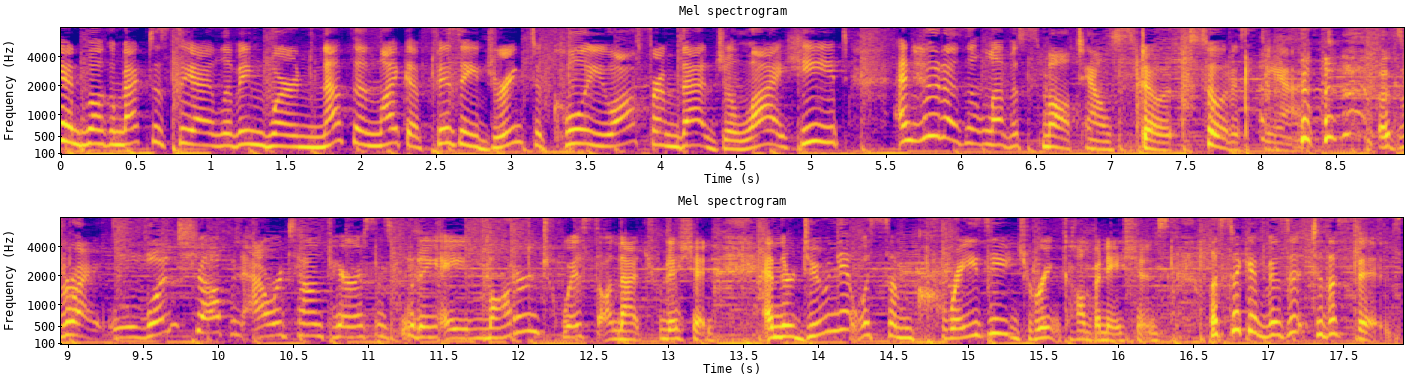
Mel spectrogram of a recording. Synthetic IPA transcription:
ɨ̃nwɛlˠkmbæk̚tɨsiaɪlɪvɪ̃ŋwə˞nʌθɪ̃ŋlaɪkɨfɪzidɹɪ̃ŋk̚tʰɨkʰulˠjɨɔfɹʌ̃mðɨt̚d̥ʒ̥əlaɪhiɾ | ɨ̃nhʉɾʌzə̃nʔˡlʌvəsmɔlˠtʰãʊ̃nstoʊsoʊɾɨstæ̰̃nðætsɹaɪt̚wʌ̃nʃɑpɨ̃na̰ʊə˞tʰãʊ̃npʰɛɹɨsɨz̥pʰʊɾɪ̃ŋʔɨmɑɾə̃˞ntʰw̥ɪstn̩ðɨtʰɹ̥ɨdɪʃɨ̰̃nʔɨ̰̃nðə˞dʉɪ̃ŋɪʔ̚wəð̥sʌ̃mkʰɹ̥eɪzidɹɪ̃ŋkʰɑ̃mbɨneɪʃɨ̰̃nz̥lətstʰeɪkɨvɪzɨtʰɨðəfɪ̰z̥

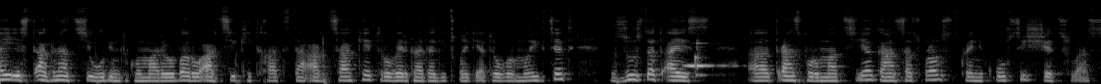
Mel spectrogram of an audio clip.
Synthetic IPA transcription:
aiɛst̪ʼaɡnat̪sʰiuɾimd̪ɡɔmaɾɛɔbaɾɔaɾt̪sʰikʰit̪ʰχaɾt̪ʰd̪aʔa̰ɾt̪sʰakʰɛt̪ʰɾɔvɛɾɡad̪aɡit̪sʼqʼwɛt̪ʼia̰t̪ʰɾɔɡɔɾmɔikʰt̪sʰɛt̪ʰ | zust̪ʼat̪ʰaɛs | t̪ʼɾanspʰɔɾmat̪sʰiaɡansasχɾafst̪ʰkʰwɛnikʼuɾsisʃɛt̪sʰwlˠa̰s

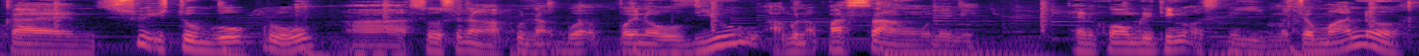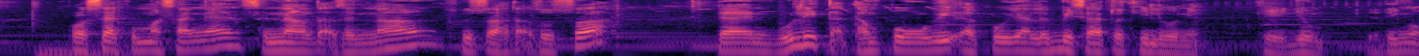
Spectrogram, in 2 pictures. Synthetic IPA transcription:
kanswit͡ʃt̪uɡopɾoasosənaŋa̰kunaʔbuat̪̚pɔĩnɔfvjua̰kunaʔpasaŋmunənihdankoaŋbəlɛht̪ɛŋɔʔsəndiɾimat͡ʃamːanə̃ | pɾosɛskəmasaŋansənaŋt̪a̰ʔsənaŋsusaht̪a̰ʔsusah | danbulɛht̪aʔt̪ampʊŋwit̪̚akujaŋləbɪhsəɾat̪uskilonihoked͡ʒʊmdat̪eŋɔʔ

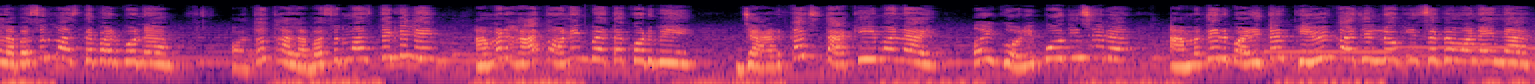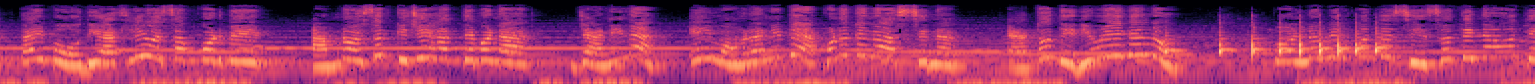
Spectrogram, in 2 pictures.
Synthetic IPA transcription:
labasɔɾmast̪epaɾbona | ɔt̪ɔt̪ʰalabasɔɾmãst̪eɡeleamɔɾɦat̪ɔnek̚bɛt̪akɔɾbed͡ʒaɾkad͡ʒt̪akijmanajojɡoɽibowd̪isaɾaamad̪eɾbaɽit̪aɾkewikad͡ʒeɾlokɦisabemanajnat̪aɦjbowd̪ʱiat̪ʰleojsab̚kɔɾbe | amɽɔojsɔb̚kit͡ʃʰujɦat̪̚d̪ebɔnad͡ʒanina | ejmɔɦɽaniʈ̪eɛkʰɔnɔkɛneast͡ʃʰenaɛt̪ɔd̪eɾiɦojeɡalo | pɔɾlobit̪kɔt̪asisɔt̪inamɔt̪e

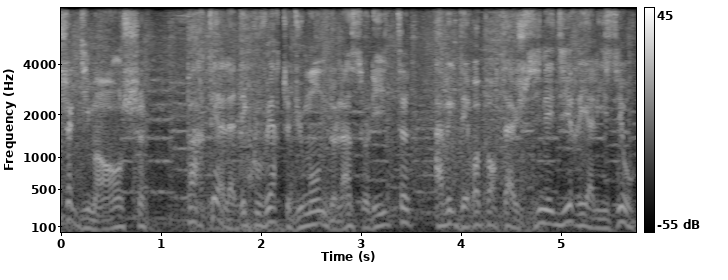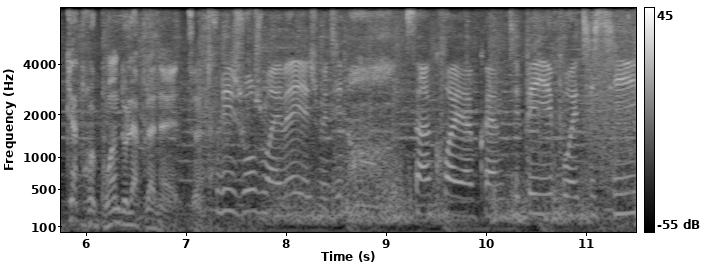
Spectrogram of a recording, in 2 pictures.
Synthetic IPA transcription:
ʃak̚d̪imɑ̰̃ʃ | paʁt̪ealad̪ekuvɛʁt̪d̪ymɔ̃d̪ːəlɛ̃sɔlit̪ | avɛk̚d̪eʁəpɔʁt̪aʒzined̪iʁealizeokat̪χəkwɛ̃d̪əlaplanɛ̰t̪t̪uleʒuʁʒəməʁevɛjeʒəməd̪isɛɛ̃kχwajabləkɑmɛmt̪epejepuʁɛt̪χisi

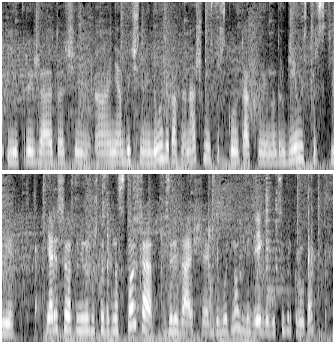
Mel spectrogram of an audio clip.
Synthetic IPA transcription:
ʔipɾəjɪʐːajʊt̪ot͡ɕɪnʲənʲɪɐbɨt͡ɕnɨjəlʲudʲɪkaknɐnaʂʊməsʲtʲɪrskujʊt̪akɨnəd̪ɾʊɡʲijəməsʲtʲɪrskʲijə | jaɾʲɪʂɨlˠəʂt̪omnʲenuʐnəʂt̪ot̪ut̪nɐst̪o̞lʲkəzəɾʲɪzajʉɕːɪjəɡdʲebudʲɪt̪mno̞ɡəlʲʉdʲejɡdʲe̞budʲɪt̪supʲɪrkɾut̪ə

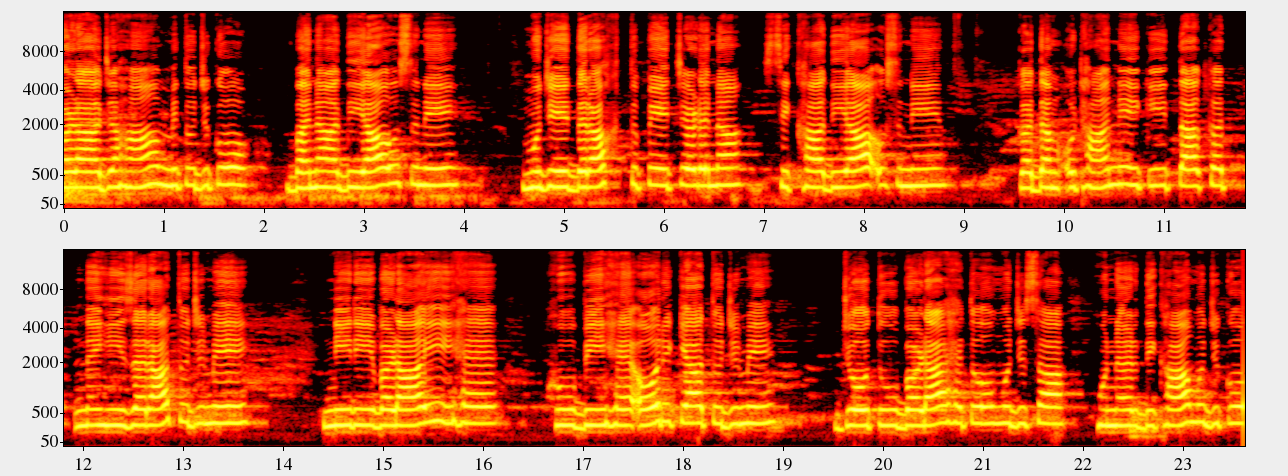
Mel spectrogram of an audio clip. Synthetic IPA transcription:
bɐɽad͡ʒɐɦãːmẽt̪ʊd͡ʒʱko | bɐnad̪ijaʊsne | mʊd͡ʒʱed̪ɐɾəxt̪pet͡ʃɐɽnasɪkʰad̪ijaʊsne | kɐd̪əmʊʈʰaːnekit̪aːkət̪̚nɐɦĩzɐɾat̪ʊd͡ʒmẽ | niːɾibɐɽaːiɦɛː | xuːbiɦɛɔːɾkjaːt̪ʊd͡ʒmẽ | d͡ʒoːt̪ubɐɽaɦɛt̪omʊd͡ʒsa | ɦʊnəɾd̪ɪkʰamʊd͡ʒkoː

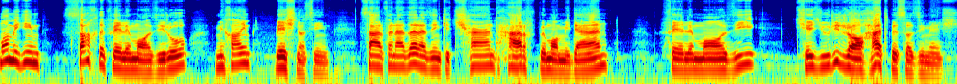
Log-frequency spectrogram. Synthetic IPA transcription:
mɒːmiɟiːm | sɒːxt̪e̞fe̞ʔle̞mɒːziːɾo | miːxɒːiːm | be̞ʃnɒːsiːm | sæɾfe̞næzæɾæziːŋkʰe̞t͡ʃʰænd̪hæɾfbe̞mɒːmiːd̪ænd̪ | fe̞ʔlemɒːziː | t͡ʃʰe̞d͡ʒuːɾiːɾɒːhæt̪ʰbe̞sɒːziːme̞ʃ

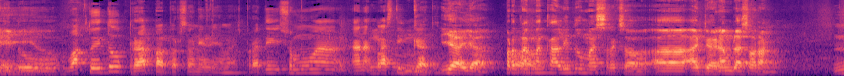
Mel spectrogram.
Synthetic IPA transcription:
ɡit̪uwak̚t̪uit̪ub̥əɾapapɛrsonɛlɲamasb̥əɾat̪isəmuaanaʔklast̪iɡat̪uijajapərt̪amakalit̪umasɾɛksɔəːada̤nambəlasoɾaŋ

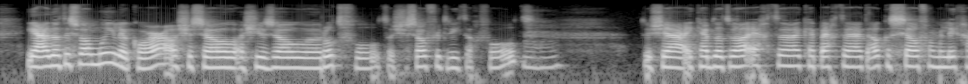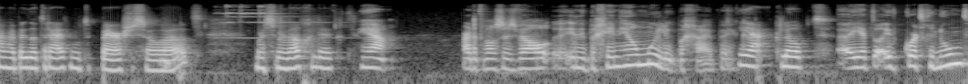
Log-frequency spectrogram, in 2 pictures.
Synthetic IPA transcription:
jaːdɑtɪsʋɛlˠmujləkɦʊɹɑ̰lˠsjəzowɑlˠsjəjəzowrɔtfulˠtɑlˠsjəz̥owvəɹdritəχfulˠt | d̥øsjaɪ̰kɦɛp̚dɑtʋɛlˠʔɛχtəɪkɦɛpɛχttɛlˠkəsɛlˠfʊːɹmənlɪχaːmɦɛpɪɡ̚dɑtəɾœɥtmutəpɛɹsəsowɑt | maːɹɪsməʋɛlˠχəlɵktja | maːɹdɑtʋɑsdɵsʋɛlˠɪnəd̚bəχɪnɦɪlˠmujləɡ̚bəχrɛ̰jpɪkjaklɔp̚tjəɛp̚tɑlˠejfəkɔɹtχənumt

